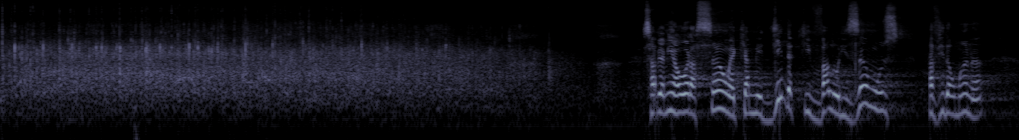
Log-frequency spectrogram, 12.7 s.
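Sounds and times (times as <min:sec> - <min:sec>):
audience applause: 0:00.0 - 0:07.1
speech: 0:08.1 - 0:12.4.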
